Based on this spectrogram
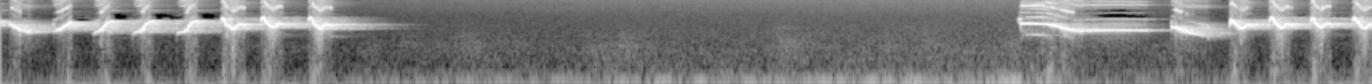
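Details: Orange-headed thrush song used as a lure to prompt other thrushes to answer: a fast run of repeated high whistled notes with sharp clicks, a quiet pause, then a loud slurred whistle and another rapid repeated series.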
